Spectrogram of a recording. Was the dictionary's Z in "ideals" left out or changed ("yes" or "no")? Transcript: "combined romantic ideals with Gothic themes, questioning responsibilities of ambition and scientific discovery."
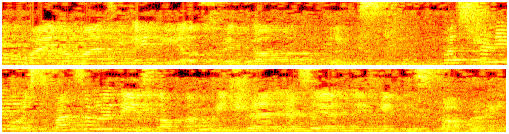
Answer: yes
